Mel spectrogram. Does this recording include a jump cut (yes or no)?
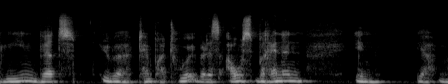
no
